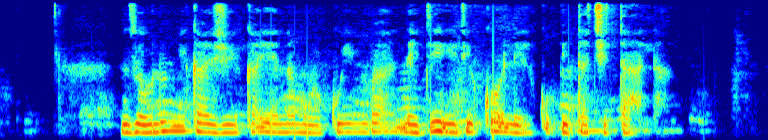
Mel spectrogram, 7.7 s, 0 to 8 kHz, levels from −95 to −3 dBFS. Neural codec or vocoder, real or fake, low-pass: none; real; 7.2 kHz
